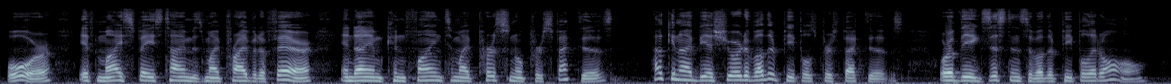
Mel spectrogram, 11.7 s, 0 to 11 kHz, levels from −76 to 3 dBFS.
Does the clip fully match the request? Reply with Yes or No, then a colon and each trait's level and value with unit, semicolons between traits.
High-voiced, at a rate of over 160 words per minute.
No: medium, 140 Hz; average, 185 wpm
